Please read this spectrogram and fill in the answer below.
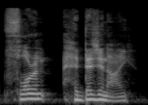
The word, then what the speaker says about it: Hadergjonaj: Florent Hadergjonaj.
